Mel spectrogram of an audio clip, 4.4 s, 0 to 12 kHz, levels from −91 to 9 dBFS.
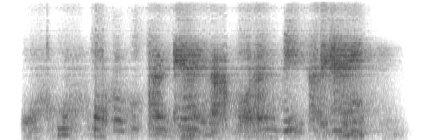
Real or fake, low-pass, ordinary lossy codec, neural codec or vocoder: fake; 10.8 kHz; MP3, 96 kbps; codec, 44.1 kHz, 0.9 kbps, DAC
